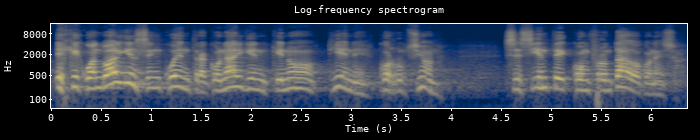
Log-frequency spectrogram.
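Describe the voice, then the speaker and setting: Man, preacher, sermon, animated storytelling, very high voice, church hall reverb. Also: unhurried, gravelly. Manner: animated, acts out the characters of his stories with voseo asides.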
